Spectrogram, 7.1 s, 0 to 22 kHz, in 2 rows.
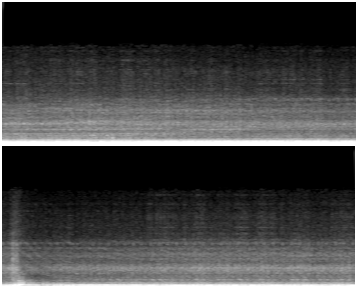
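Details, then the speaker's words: BMW S1000R (2014–16) fitted with 2015–16 S1000RR exhaust headers with smaller catalytic converters, first start after install, outdoors; deep, steady loud idle with one quick rev blip rising and falling cleanly. Loud but healthy exhaust note. "the bike is now pretty loud it's not obnoxiously loud but it's loud so let's see if we can start her up"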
